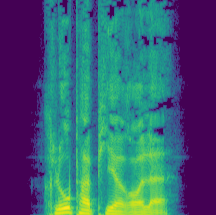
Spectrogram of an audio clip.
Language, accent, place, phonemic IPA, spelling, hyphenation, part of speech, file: German, Germany, Berlin, /ˈkloːpapiːɐ̯ˌʁɔlə/, Klopapierrolle, Klo‧pa‧pier‧rol‧le, noun, De-Klopapierrolle.ogg
- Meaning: toilet paper roll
